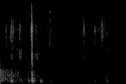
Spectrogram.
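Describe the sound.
Typing on a phone: faint, quick taps in two short bursts separated by a brief pause.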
